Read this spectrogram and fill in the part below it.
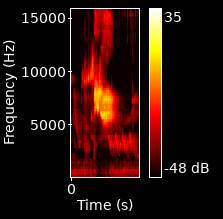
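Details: Captive Blue-black grassquit outdoors in the late afternoon, giving one short, intense, very high buzzy note that slurs downward.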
